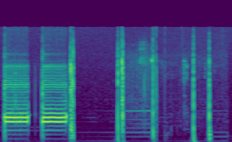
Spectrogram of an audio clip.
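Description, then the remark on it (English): A telephone reorder tone put on by a touchtone converter after an incomplete office code was dialed: two buzzy, steady tone bursts in quick succession, followed by scattered clicks and line thumps on an otherwise quiet telephone line. Nobody speaks. “This is the touchtone converter putting on this reorder.”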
